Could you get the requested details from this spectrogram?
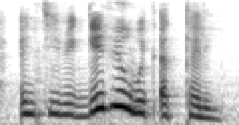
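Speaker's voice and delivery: normal talking voice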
